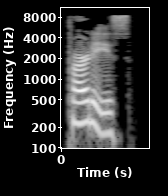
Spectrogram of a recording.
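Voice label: "parties", British English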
